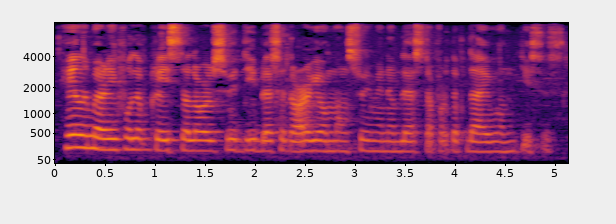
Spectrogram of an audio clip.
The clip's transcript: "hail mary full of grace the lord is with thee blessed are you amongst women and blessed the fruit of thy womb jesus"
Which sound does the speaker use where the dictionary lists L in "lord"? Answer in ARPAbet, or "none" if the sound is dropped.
L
